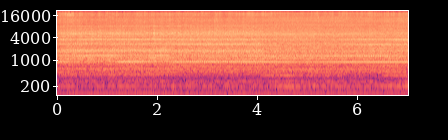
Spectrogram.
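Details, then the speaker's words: Newly reassembled 1988 Rutland lathe taking a roughing cut on a 1/8-scale steam wagon axle shaft blank between chuck and center with new insert tooling, about 0.025 in depth; steady even whine and cutting hiss, no chatter, cut handled fine. "That's handling pretty good. Let's add another 25."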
